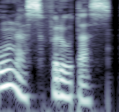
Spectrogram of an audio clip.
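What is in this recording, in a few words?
some fruit, Spanish, male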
